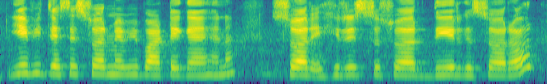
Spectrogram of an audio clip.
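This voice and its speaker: Her voice a little high and her delivery flat, a woman teacher walks students through a lesson while a slight hiss or hum sits in the recording. She lingers slowly over the example words for letters and replies to her own questions.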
